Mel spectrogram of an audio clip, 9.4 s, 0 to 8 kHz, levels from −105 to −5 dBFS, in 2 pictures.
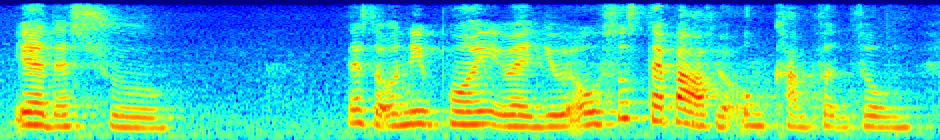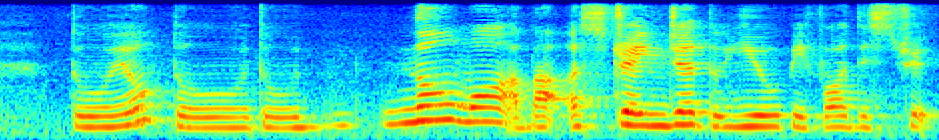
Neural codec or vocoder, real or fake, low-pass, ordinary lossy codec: codec, 16 kHz in and 24 kHz out, 1 kbps, XY-Tokenizer; fake; 7.2 kHz; none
